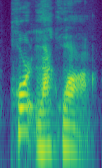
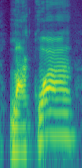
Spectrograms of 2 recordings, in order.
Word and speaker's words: Port Lockroy: They might use the French pronunciation, 发文, the 发音. They might say Port Lockroy.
